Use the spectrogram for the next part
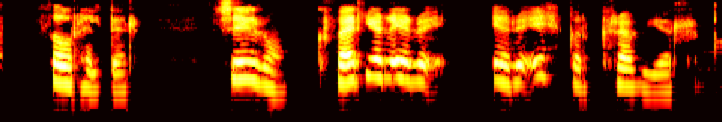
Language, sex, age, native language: Icelandic, female, 11, Icelandic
